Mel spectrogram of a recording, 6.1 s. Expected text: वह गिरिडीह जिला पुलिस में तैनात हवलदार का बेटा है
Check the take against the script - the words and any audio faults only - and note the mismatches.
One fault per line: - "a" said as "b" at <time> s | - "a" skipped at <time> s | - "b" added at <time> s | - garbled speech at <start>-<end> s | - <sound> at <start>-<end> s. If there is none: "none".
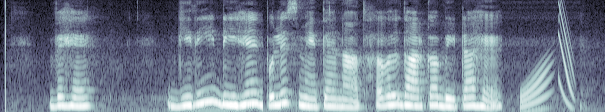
- "जिला" skipped at 2.6 s
- chirp at 5.2-5.8 s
